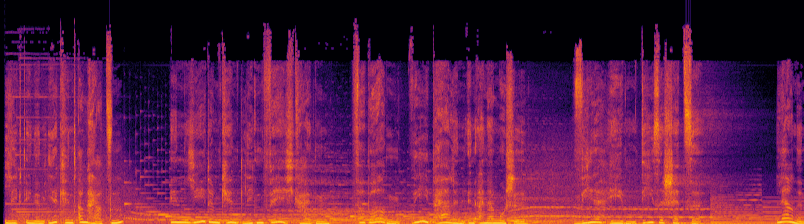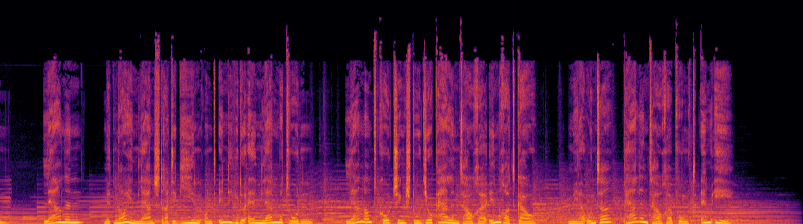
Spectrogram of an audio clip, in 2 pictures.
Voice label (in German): Lern und Coachingstudio Spot; Perlentaucher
